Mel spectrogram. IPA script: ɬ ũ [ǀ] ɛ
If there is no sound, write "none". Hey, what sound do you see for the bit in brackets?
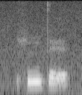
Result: t̪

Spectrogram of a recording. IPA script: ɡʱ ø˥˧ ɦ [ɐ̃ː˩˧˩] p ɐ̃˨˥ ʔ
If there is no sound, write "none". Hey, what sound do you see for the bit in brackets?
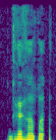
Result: ɐ̃ː˧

